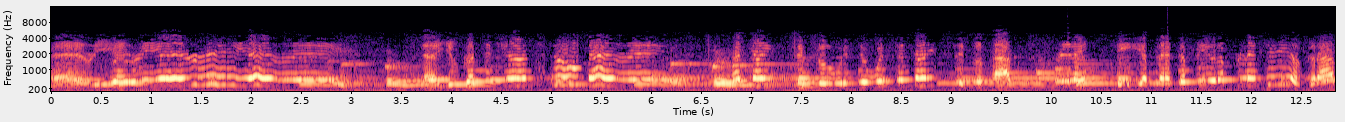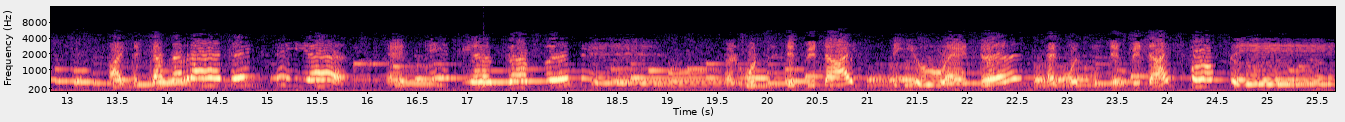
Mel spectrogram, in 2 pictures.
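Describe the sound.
An old, thin-sounding recording of a music hall song from 1904, with a male voice singing over a lively accompaniment, continuous and fairly loud, with a muffled, band-limited tone.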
